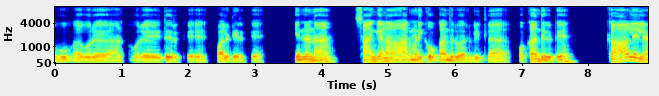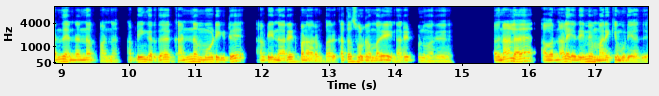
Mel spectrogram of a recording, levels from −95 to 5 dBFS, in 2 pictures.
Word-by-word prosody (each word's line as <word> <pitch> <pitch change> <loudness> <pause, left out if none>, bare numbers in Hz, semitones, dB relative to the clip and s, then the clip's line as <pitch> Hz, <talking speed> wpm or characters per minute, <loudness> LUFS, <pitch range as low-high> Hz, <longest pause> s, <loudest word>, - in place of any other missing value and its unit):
ஒ - - +2 0.4
ஒரு 95 -1 +1 0.6
ஒரு 90 - 0 0.2
இது 95 +3 +2
இருக்கு, - - -6 0.3
குவாலிட்டி 95 -1 +1
இருக்கு. 85 - -6 0.6
என்னென்னா, 125 -3 +4 0.6
சாயங்காலம் 135 +3 +2
6:00 115 0 0
மணிக்கு 130 +1 0
உட்கார்ந்துருவாரு 100 -6 +2
வீட்ல. 90 -1 -4 0.5
உட்கார்ந்துக்கிட்டு 135 -9 +3 0.7
காலையில 165 +1 +3
இருந்து 130 +5 +2
என்னென்ன 115 +1 +1 0.2
பண்ண? 85 -1 -5 0.3
அப்பிடிங்கிறத 125 -3 0 0.2
கண்ண 125 +7 0
மூடிக்கிட்டு 125 +1 +1 0.4
அப்பிடியே 125 +4 +1
நரேட் 130 +7 0
பண்ண 110 - +2
ஆரம்பிப்பாரு. 90 0 -3
கத 140 - 0
சொல்றமாரி 105 -1 +1 0.2
நரேட் 100 0 -3
பண்ணுவாரு. 85 -2 -6 0.8
அதனால, 135 +9 +3 0.4
அவருனால 110 +6 +2
எதையுமே 125 +6 +2
மறைக்க 120 +3 0
முடியாது. 85 -2 -1
115 Hz, 115 wpm, -23 LUFS, 100-130 Hz, 0.8 s, என்னென்னா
